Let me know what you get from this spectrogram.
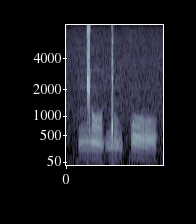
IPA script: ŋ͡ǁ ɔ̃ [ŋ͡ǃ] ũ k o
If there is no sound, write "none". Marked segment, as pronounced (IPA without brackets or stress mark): ŋ͡ǃ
